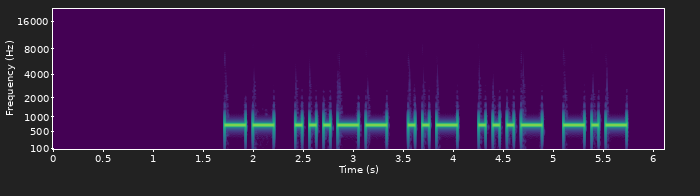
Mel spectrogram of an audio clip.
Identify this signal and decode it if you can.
Morse code, heard as a keyed tone, about 17 wpm, 700 Hz. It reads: M3UVK
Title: DXCC-100 Call Signs - 5 Characters - 17wpm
